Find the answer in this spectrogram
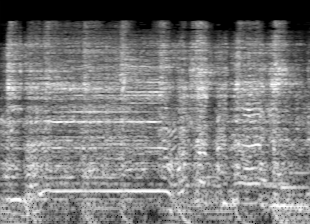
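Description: Recorded Indian film-song music playing for a musical fountain show: an instrumental passage with one held melody note early on, over a steady accompaniment, with no singing.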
